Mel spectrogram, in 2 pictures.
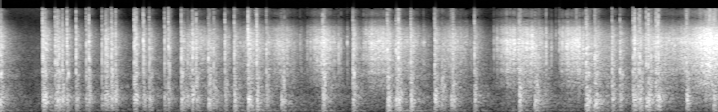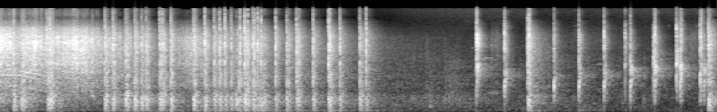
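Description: Fireworks going off: a rapid string of sharp bangs and crackling that builds to an almost continuous crackle in the middle. It drops away about three-quarters of the way through, then separate pops come again at a few per second near the end.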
